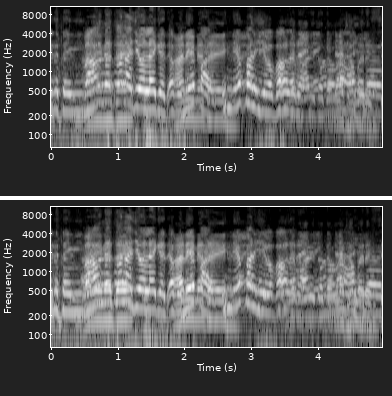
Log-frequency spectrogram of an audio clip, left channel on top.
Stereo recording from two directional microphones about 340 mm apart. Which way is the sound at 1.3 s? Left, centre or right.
Left.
